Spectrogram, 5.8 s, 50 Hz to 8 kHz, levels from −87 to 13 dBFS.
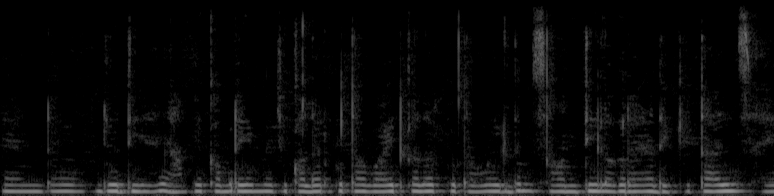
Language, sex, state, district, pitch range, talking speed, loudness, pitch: Hindi, female, Bihar, Bhagalpur, 250-260 Hz, 255 wpm, -41 LUFS, 255 Hz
